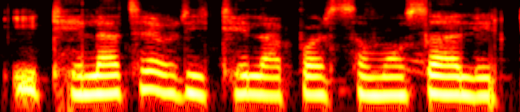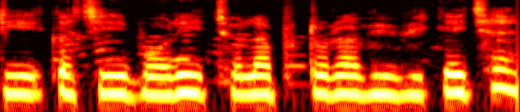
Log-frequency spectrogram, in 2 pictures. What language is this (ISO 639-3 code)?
mai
